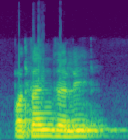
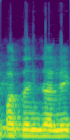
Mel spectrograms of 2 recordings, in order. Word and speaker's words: पतंजलि: में बताओ की यह जो अनुस्वार है पतंजलि का उच्चारण को तो इस अनुस्वार के बाद कौन ए रहा है जे और जे के परिवार का पांच वाक्य आपका नाम तो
